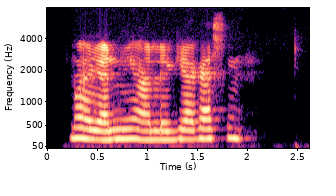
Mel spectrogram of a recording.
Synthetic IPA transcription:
mã˦ja˨ni˦ã˨le˨ɡja˧ka˦sĩ˦

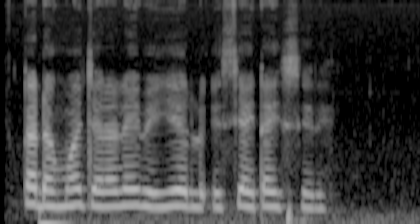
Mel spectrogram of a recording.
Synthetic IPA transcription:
ta˦da˨ma˦t͡ʃa˨ɾa˦le˦be˨je˦lo˨ʔe˨si˦a˦˨i˨ta˦i˨se˨ɾe˨

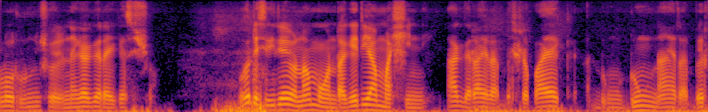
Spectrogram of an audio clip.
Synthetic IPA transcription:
lɔ˦ɾṵ˨˦ni˦ʃɔ̰˨ɾɛ̰nɛ˨˦ka˦ɡɛ˦ɾa˨i˨kɛ˦sɪ̥˨ʃɔ˦ | ɔ˦dɛ˨si˨i˦ɾa˦jɔ˨na˦mɔ˨ɔ˨nda˨ke˦ɾi˦a˦ma˨ʃi˨ni˨na˦ɡɛ˨ɾa˦i˨ɾa̰˨bɛ˨ɾɾɛ˨pa˦ɛ˦ka˨du˨ŋdu˦ŋna˨˦i˨ɾa̰˨bɛ˦ɾ

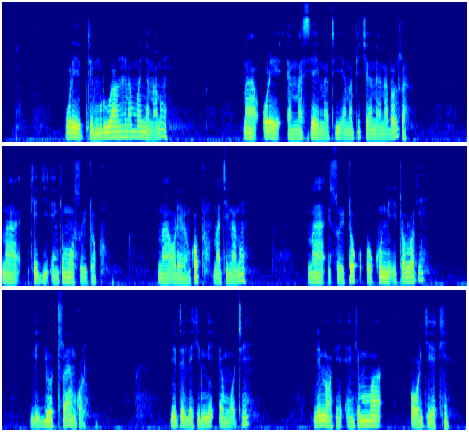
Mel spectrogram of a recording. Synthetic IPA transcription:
o˦ɾe˨te˨mu˨ɾu˦wa˦ŋna˦ma˦ɲa˨na˨nu˦ | na˨o˦ɾeː˨na˨si˦a˦˨i˨na˨tʰi˦a˨na˨pi˦t͡ʃa˨˦na˨e˨na˨ɗɔ˦lta˨ | na˦˨ke˦d͡ʒi˨ʔe˨ŋkɪ˦mɔ˨so˨i˨to˦k | na˨o˦ɾe˨ɾɛ˨ŋkɔ˦pna˨ti˦na˨nu˦ | na˦˨ʔi˨so˨i˨to˦ko˨ku˦nːi˨i˨to˦lo˦ki˦ | li˦d͡ʒo˦tɾa˦e˦˨ŋkɔ˨l | ni˦te˨le˨ki˨nːi˦e˨mo˨ti˦ | ni˦no˨ki˨ʔe˨ŋki˦ma˦ | o˨ɾi˦ki˨e˦k

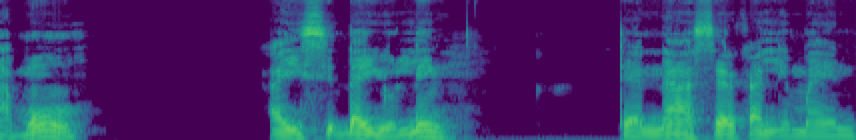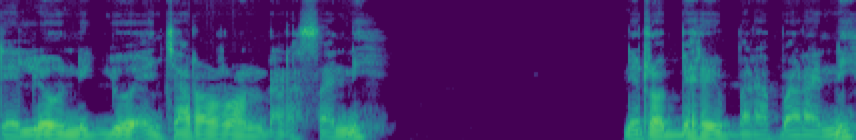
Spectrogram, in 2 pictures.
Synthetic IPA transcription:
a˨mɔ˦ | a˨i˦si˦ɗa˦jo˨lɛ˦ŋ | tɛ˨nɛ˦a˨sɛ˦ɾka˨li˨ma˨ɛ˨ndɛ˨lɛ˦ɔ˨ni˦d͡ʒo˦ɛ˨nt͡ʃa˦ɾɔ˦ɾɔ˦˨nɗa˨ɾa˨sa˨ni˦ | nɪ˦ɾɔ˨bɛ˦ɾɪ˦˨ba˨ɾa˨ba˨ɾa˨ni˦

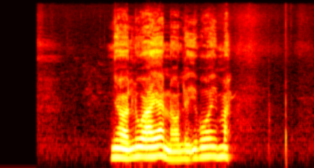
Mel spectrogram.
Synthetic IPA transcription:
ɲɔ˨lu˦a˦ja˦˨nɔ˨lə˨i˦βɔ˦i˦ma˦˨

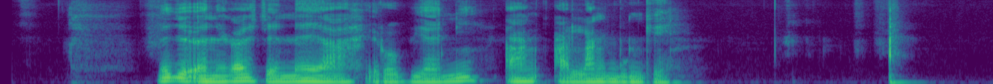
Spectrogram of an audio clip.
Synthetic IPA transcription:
nɛ˦d͡ʒɔ˨ʔɛ˨nɛ˨ka˦t͡ʃi˨tɛ˨nɛ˦ja˨ḭ˨ɾʔo˨bi˨a˨ni˦a˦ŋa̰˨la˦ŋbu˨ŋɡe˨

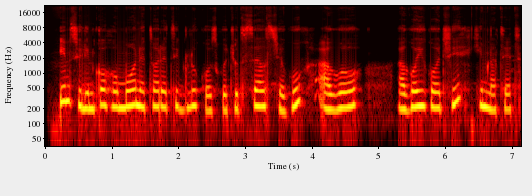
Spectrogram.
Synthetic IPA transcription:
i˦nsu˨li˨nkɔ˦homo˦nɛ˨tɔ˦ɾɛti˦ɡlu˦kʰo˨sko˨t͡ʃu˨t̪sɛ˦lst͡ʃe˨ɡu˦k | a˨ɡo˦ikɔ˦t͡ʃi˦kʰi˦mna˨tʰɛt

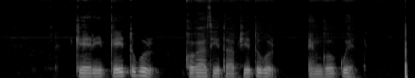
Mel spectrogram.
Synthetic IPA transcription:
ke˨ɾi˨p̚kɛ˦jtu˦ɡʊ˦˨l | kɔ˦ka˦˨si˨ta˨p̚t͡ʃi˦tu˦ɡʊ˨l | e˨ŋɡo˦kwe˦˨t̪̚

